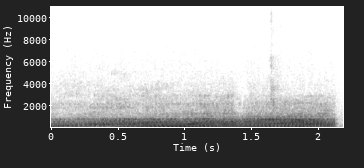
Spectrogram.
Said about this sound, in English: we got, we got a truck passing by.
